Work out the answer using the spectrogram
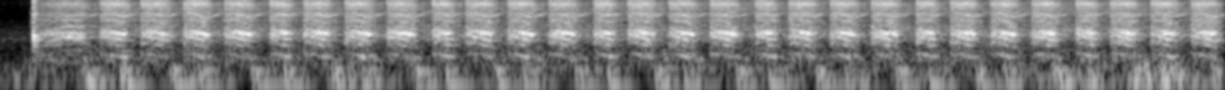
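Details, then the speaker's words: Fiesta RS Turbo: starter cranks steadily about seventy-odd beats a minute but never catches; fuel starvation. "okay so what it seems just pulling a fuel through now"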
